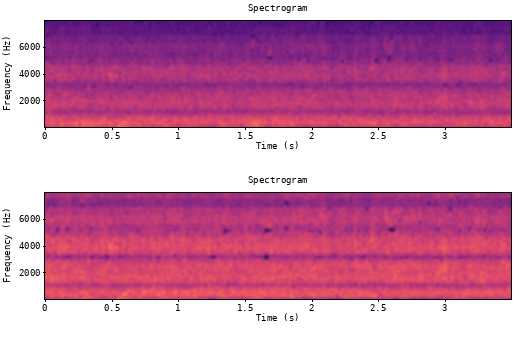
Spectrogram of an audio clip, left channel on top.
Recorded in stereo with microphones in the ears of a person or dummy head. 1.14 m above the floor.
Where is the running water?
50° right (ahead or behind).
